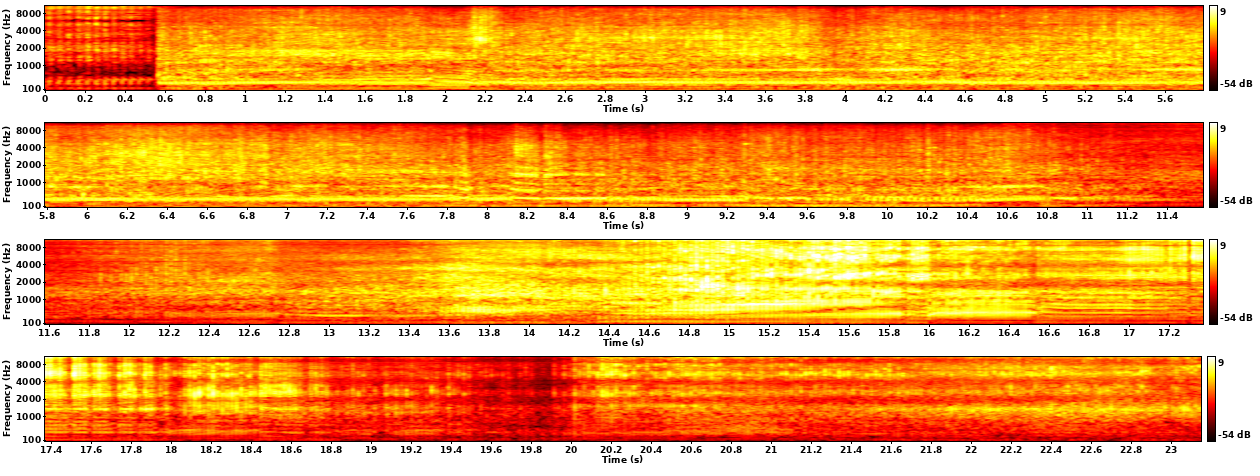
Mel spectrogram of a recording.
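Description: Small pit bike engine running steadily at close range for about ten seconds. Then off-road engines, a quad and a pit bike, rev up as they approach and pass, loudest a few seconds later, and fade away.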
